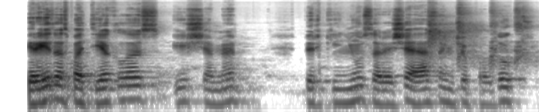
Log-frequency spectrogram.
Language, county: Lithuanian, Kaunas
